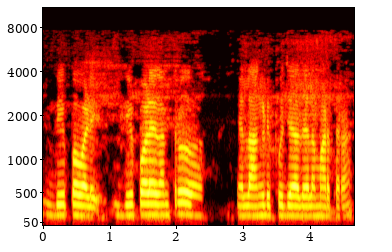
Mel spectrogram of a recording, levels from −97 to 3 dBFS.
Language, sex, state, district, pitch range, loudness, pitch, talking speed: Kannada, male, Karnataka, Raichur, 150-160 Hz, -18 LUFS, 155 Hz, 190 wpm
